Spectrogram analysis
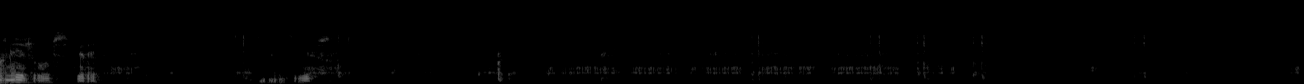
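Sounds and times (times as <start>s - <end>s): computer mouse clicks: 2.3s - 3.6s, 7.4s - 7.9s, 8.6s - 10.1s, 11.3s - 11.6s.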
